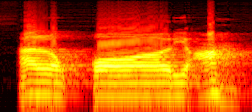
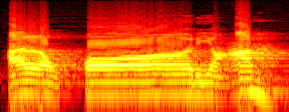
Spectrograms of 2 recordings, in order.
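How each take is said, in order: First: The word ends with a soft h sound. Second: The word ends with a soft h sound.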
